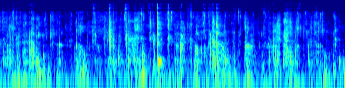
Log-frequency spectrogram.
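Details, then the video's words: Golden retriever puppy eating raw lamb for the first time indoors, on a raw diet; wet chewing, tearing and crunching in irregular bursts, close and steady, in a small quiet room. "Puppy tries raw lamb for first time! ASMR Eating Sounds"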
